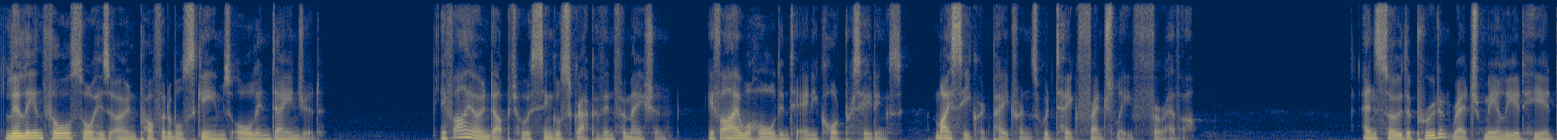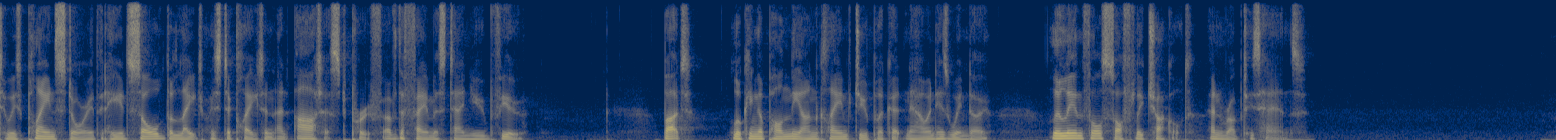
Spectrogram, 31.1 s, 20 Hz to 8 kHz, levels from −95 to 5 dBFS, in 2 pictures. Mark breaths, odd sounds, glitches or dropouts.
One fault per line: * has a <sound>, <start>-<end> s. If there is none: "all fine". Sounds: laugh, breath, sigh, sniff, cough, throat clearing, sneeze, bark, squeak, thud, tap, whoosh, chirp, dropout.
all fine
